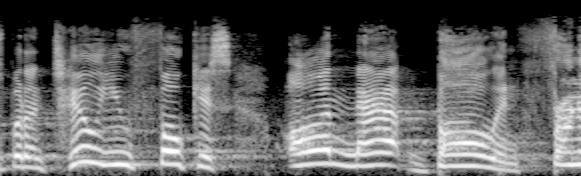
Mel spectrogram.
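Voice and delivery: high, loud and slowed, pressing the point; a coach insisting a player finally focus; coach's urgent push. Retold or imitated. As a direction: lean in hard like a coach who has had enough. Coach pushing Richie at practice.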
